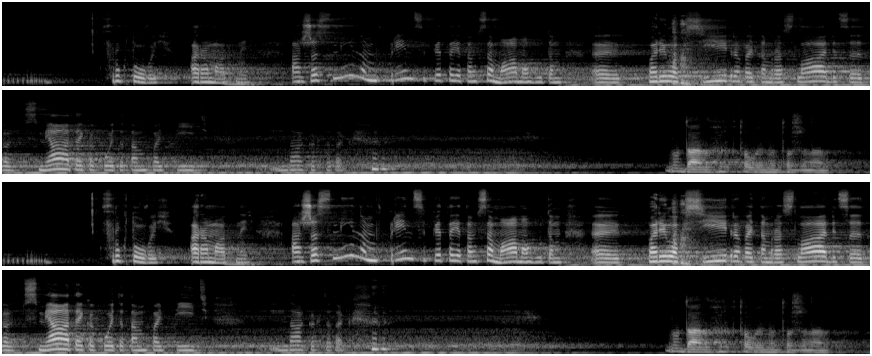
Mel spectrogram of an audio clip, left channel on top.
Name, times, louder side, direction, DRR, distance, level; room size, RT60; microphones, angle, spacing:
voice 1, 1.0-1.6 1.9-2.5 2.9-6.2 6.5-10.6 11.4-11.7 12.0-12.5, right 4 dB, 40° right, 14 dB, 0.5 m, -23 dB
sound 1, 5.6-13.9, equal, 25° right, 4.1 m, -36 dB
voice 2, 15.3-17.0, right 1 dB, 5° right, 11 dB, 0.8 m, -31 dB
27.0 x 25.0 x 8.5 m, 2.9 s
head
